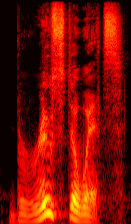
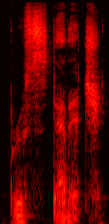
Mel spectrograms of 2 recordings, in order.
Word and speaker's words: Brzustewicz: been talked about enough is of course Hunter brtz bruevich is actually how it's pronounced the first way I said it is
